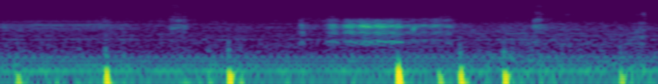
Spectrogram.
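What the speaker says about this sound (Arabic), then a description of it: "هلا عمو الخروف" A sheep in a game bleats a few short times, a sparse bleat standing out above soft ambient noise with several low thumps scattered through.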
